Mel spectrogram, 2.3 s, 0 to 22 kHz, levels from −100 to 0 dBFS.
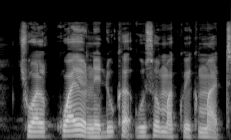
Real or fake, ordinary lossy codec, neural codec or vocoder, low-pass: real; none; none; none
